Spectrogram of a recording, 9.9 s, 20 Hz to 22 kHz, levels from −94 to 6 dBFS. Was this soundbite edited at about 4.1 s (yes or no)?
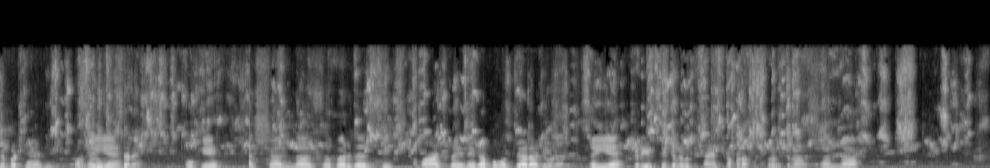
yes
